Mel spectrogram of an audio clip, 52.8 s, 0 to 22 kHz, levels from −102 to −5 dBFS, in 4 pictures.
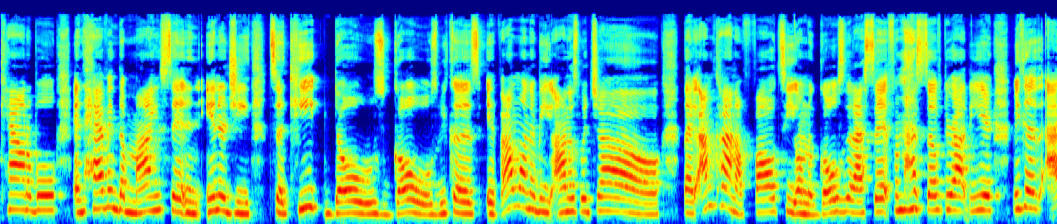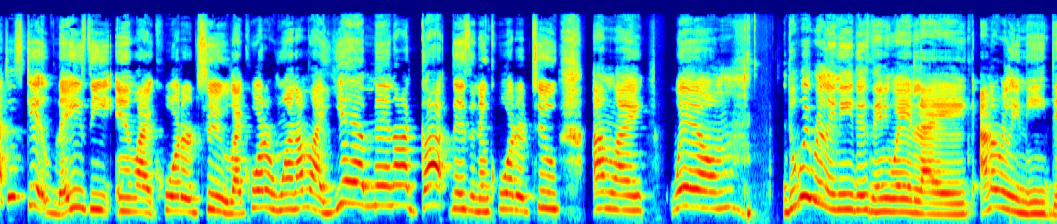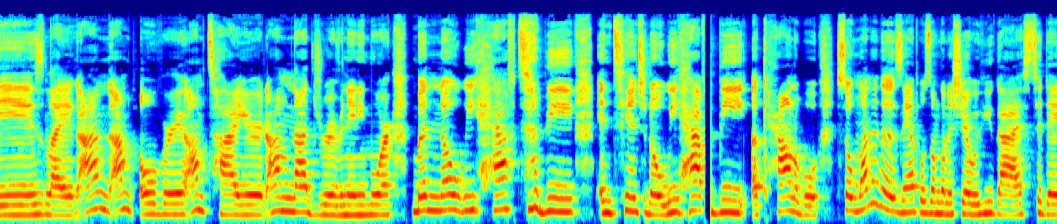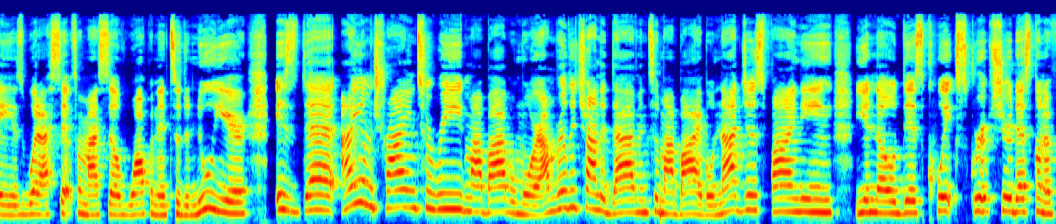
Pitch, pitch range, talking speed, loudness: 235 Hz, 200-275 Hz, 170 wpm, -19 LUFS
